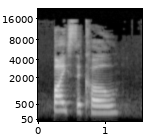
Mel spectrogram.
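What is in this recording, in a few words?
"bicycle", British English; PictureDictionary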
